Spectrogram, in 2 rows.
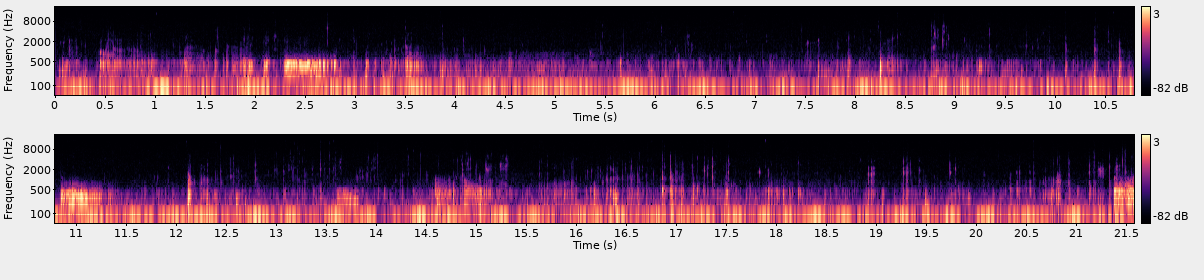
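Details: Woman's stomach growling (borborygmi), recorded for about 20 minutes: continuous low gurgling and rumbling with occasional louder bubbling surges.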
